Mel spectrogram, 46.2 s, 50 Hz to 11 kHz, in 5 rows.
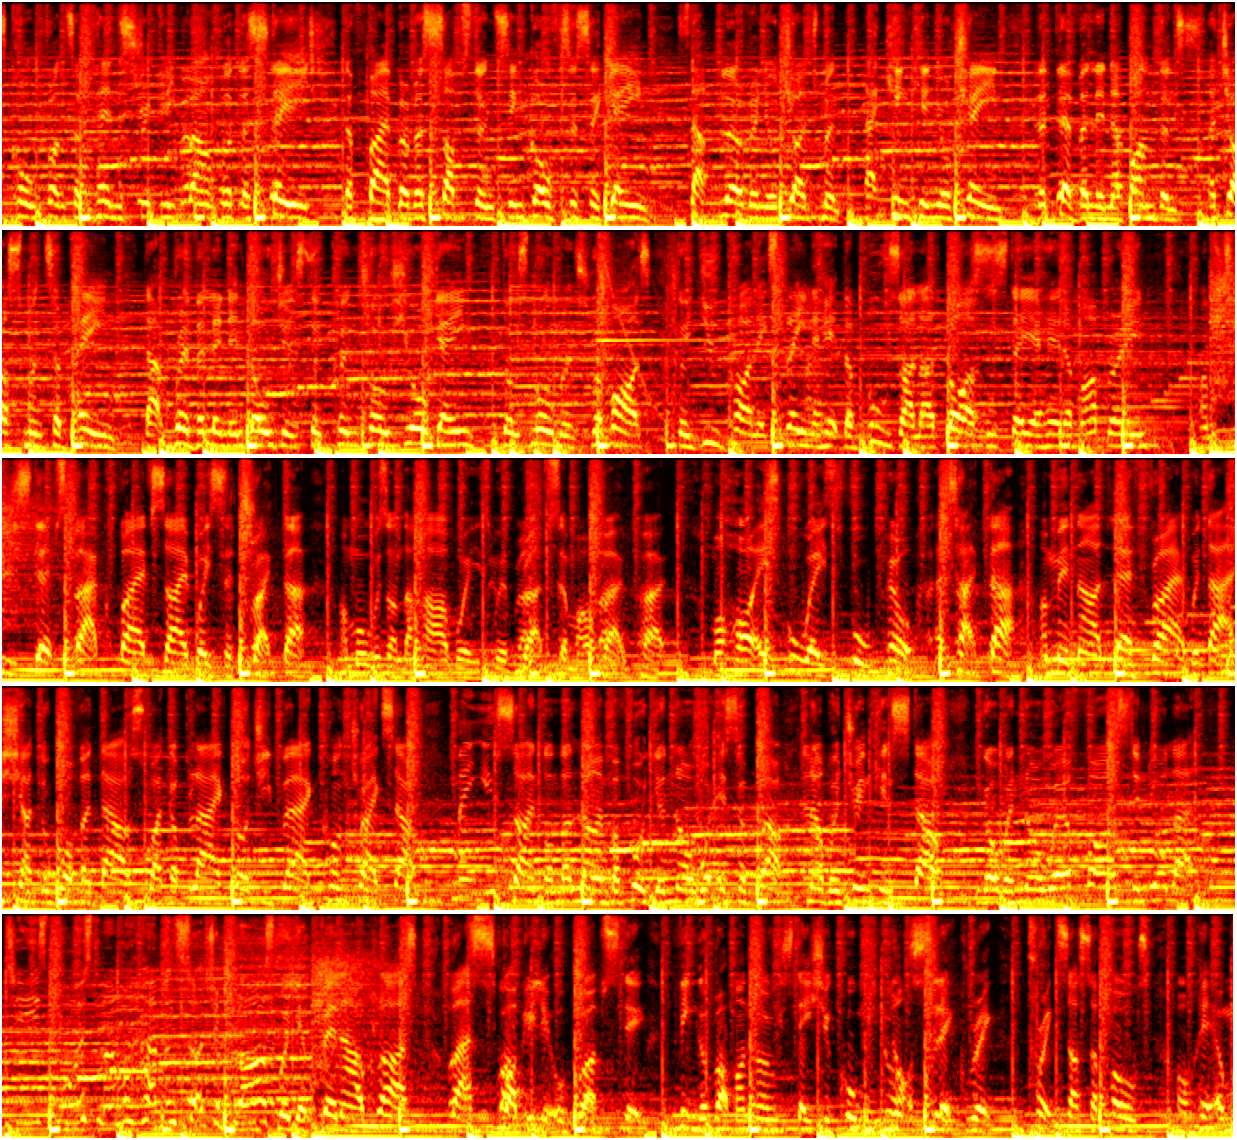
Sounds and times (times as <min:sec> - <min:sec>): Funk: 0:00.0 - 0:46.2.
